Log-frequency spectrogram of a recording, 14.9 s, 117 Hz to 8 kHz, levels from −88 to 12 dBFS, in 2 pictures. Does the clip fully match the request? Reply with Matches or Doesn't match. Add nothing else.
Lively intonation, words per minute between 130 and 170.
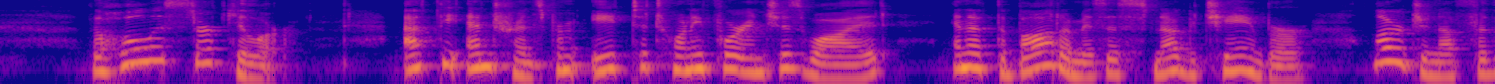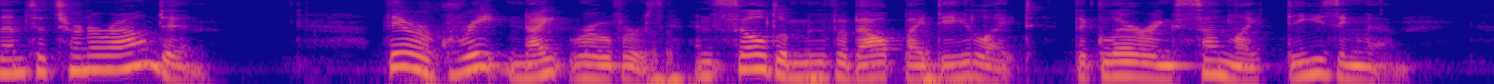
Doesn't match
